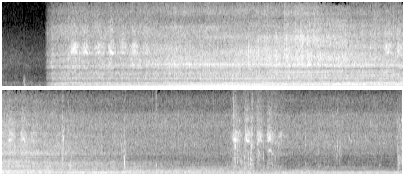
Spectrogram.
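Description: A boat motor running at a steady speed, giving a constant hum that does not change in pitch. It starts abruptly about a second in.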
